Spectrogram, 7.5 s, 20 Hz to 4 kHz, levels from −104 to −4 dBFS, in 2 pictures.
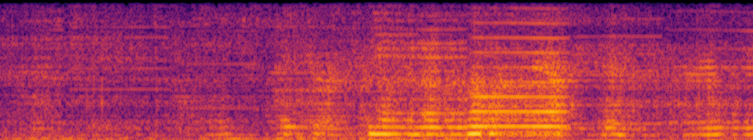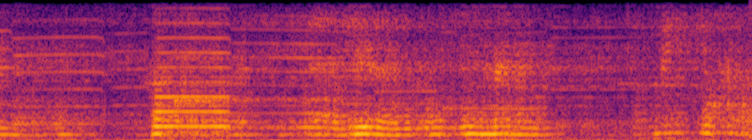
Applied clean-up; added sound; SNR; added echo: neural separator model SepFormer WHAMR!.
